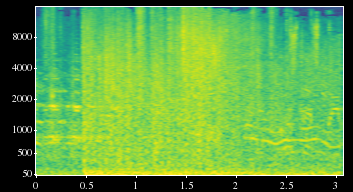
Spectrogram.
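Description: Napalm strike in the Black Ops Cold War multiplayer video game, a sudden loud burst at half a second that rolls into a sustained roaring rumble of explosions and fire, with a faint voice underneath.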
